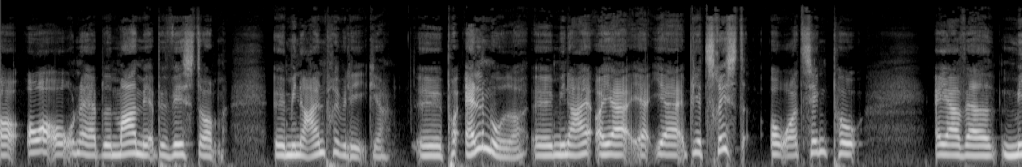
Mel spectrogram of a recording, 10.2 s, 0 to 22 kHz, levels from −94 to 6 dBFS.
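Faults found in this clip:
Corrupt frame decoded, 3.48–3.50 s. Brief chirp-like blip in the speech, peaking around -20 dBFS. Decoder played one damaged frame; flipped bits misplaced spectral energy.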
